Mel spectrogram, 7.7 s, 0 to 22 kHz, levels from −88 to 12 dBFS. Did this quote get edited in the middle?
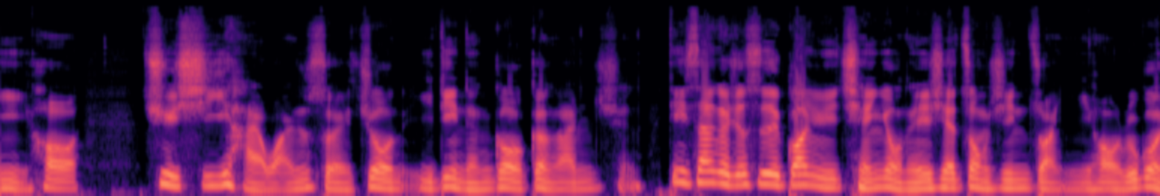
yes; 1 cut; at 4.3 s

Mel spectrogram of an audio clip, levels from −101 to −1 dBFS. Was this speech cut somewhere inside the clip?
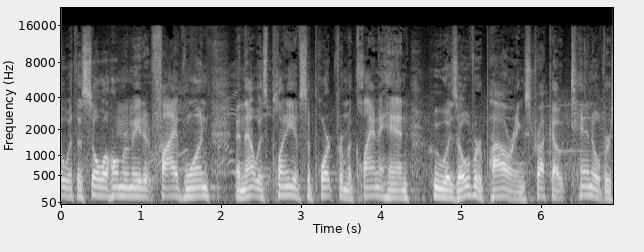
no; 0 cuts

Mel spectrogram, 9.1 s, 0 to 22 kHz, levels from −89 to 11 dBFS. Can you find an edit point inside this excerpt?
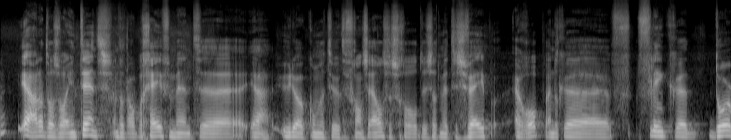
yes; 4 cuts; at 1.6 s, 4.3 s, 5.5 s, 7.0 s

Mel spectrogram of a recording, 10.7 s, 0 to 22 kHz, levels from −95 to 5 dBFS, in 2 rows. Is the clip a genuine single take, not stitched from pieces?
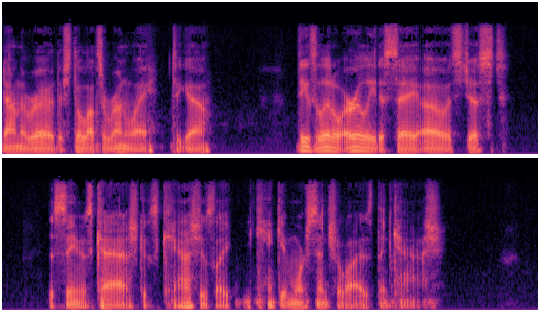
no; 1 cut; at 5.6 s

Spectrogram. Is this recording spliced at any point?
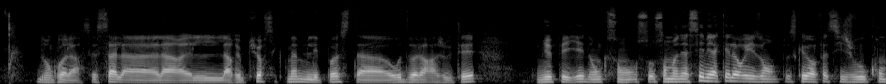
no; 0 cuts

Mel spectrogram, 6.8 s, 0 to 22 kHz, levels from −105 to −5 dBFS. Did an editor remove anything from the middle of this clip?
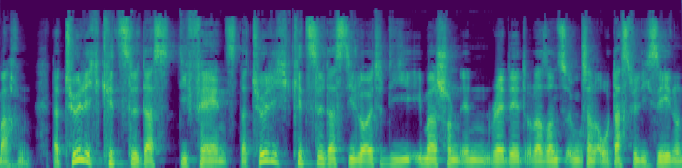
yes; 1 cut; at 5.8 s

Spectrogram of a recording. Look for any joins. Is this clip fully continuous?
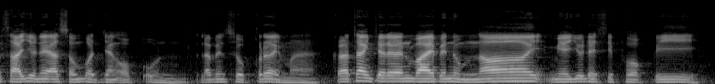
no; 1 cut; at 3.3 s

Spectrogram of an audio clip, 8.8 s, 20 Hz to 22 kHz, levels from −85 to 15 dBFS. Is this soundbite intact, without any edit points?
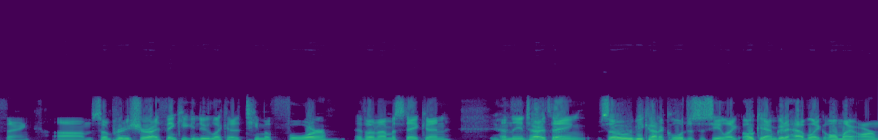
yes; 0 cuts

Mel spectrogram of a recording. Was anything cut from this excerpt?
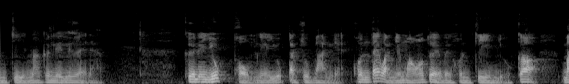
no; 0 cuts

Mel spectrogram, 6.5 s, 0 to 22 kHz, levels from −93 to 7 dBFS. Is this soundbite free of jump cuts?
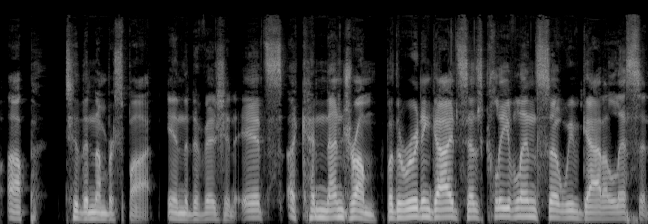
no; 3 cuts; at 1.1 s, 1.6 s, 3.8 s

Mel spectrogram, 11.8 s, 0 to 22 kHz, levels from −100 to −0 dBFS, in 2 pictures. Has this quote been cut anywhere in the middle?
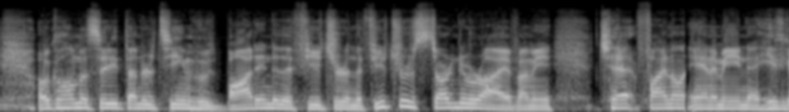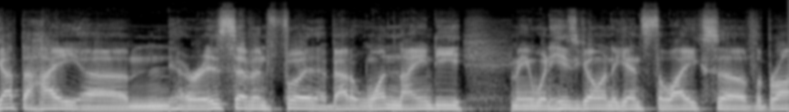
yes; 3 cuts; at 5.1 s, 7.2 s, 9.8 s

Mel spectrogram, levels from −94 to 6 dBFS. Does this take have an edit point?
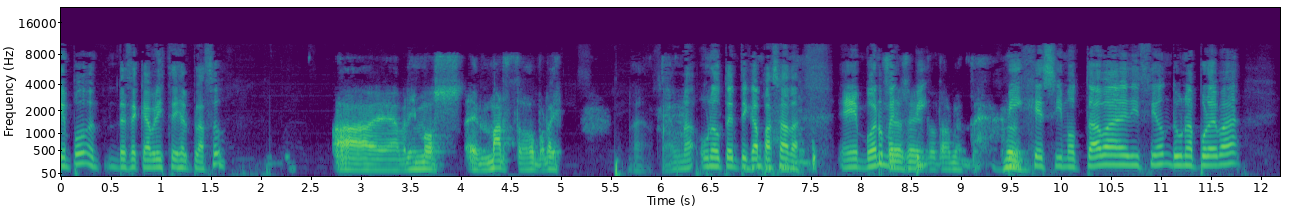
no; 0 cuts

